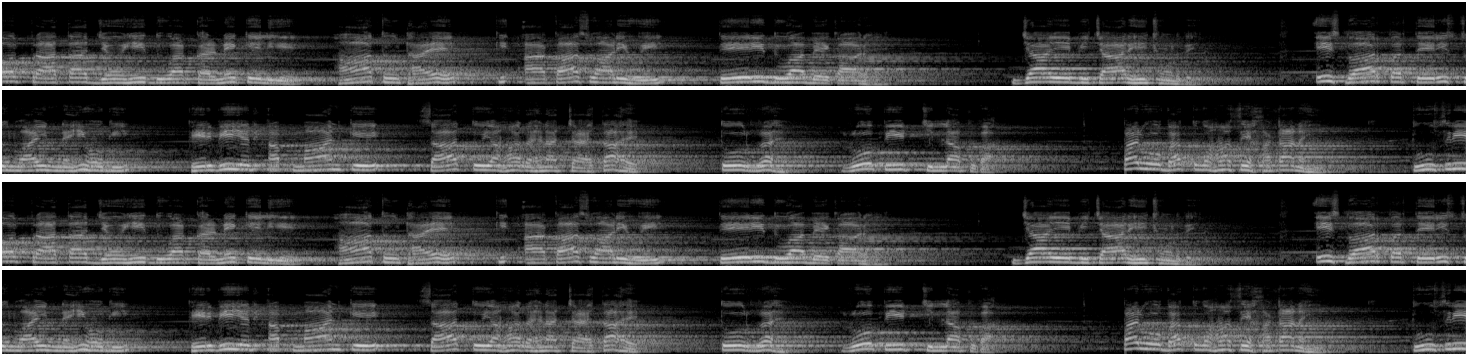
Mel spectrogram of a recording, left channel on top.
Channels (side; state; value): both; identical; correlation 1.00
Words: प्रातः ज्यों ही दुआ करने के लिए हाथ उठाए कि आकाशवाणी हुई, तेरी दुआ बेकार है, जा ये विचार ही छोड़ दे। इस द्वार पर तेरी सुनवाई नहीं होगी। फिर भी यदि अपमान के साथ तू यहाँ रहना चाहता है तो रह, रो पीट चिल्ला पुकार। पर वो भक्त वहाँ से हटा नहीं।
